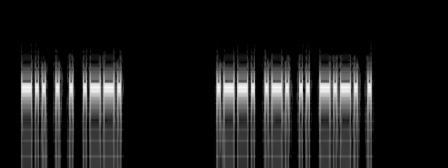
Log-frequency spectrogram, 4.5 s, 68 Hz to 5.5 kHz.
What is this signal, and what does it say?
Morse code, heard as a keyed tone, about 35 wpm, 550 Hz. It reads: DEEP PRICE
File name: Ultimate Word List / 35WPM Ultimate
